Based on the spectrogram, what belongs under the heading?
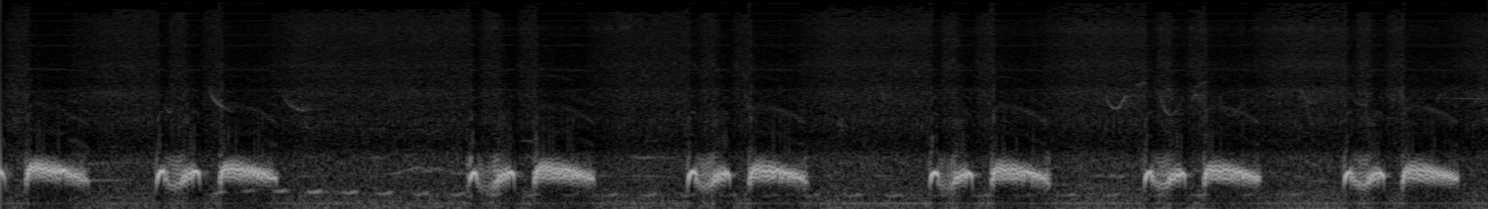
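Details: Spotted dove lure recording for trapping: repeated three-part coo phrases, a short note then two longer mellow coos, about every two seconds, with faint distant chirping birds.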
